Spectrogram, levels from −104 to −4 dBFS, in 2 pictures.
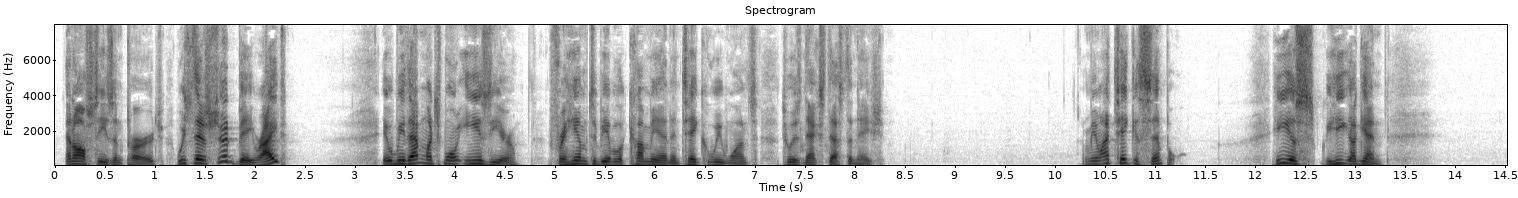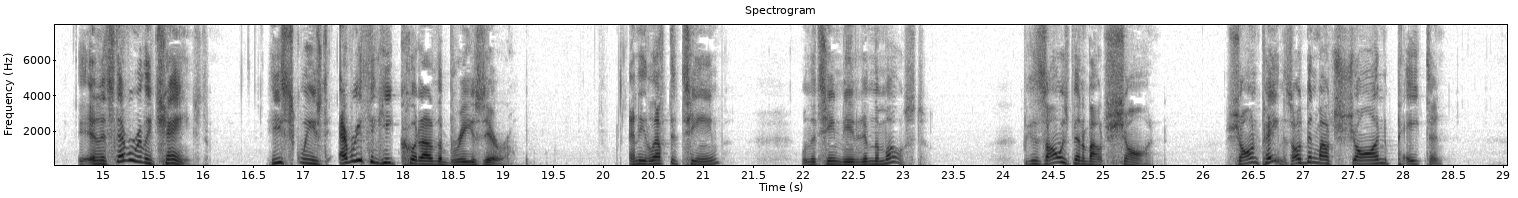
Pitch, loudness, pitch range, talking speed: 175 Hz, -22 LUFS, 145-210 Hz, 175 wpm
